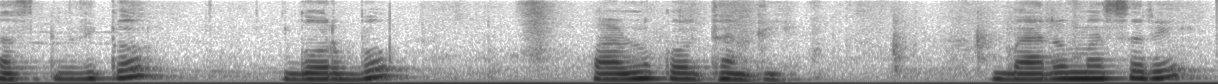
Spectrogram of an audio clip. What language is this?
Odia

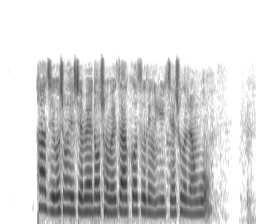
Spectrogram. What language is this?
Chinese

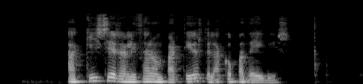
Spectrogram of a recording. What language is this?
Spanish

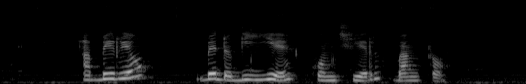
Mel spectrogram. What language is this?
Luo (Kenya and Tanzania)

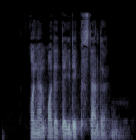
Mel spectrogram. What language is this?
Uzbek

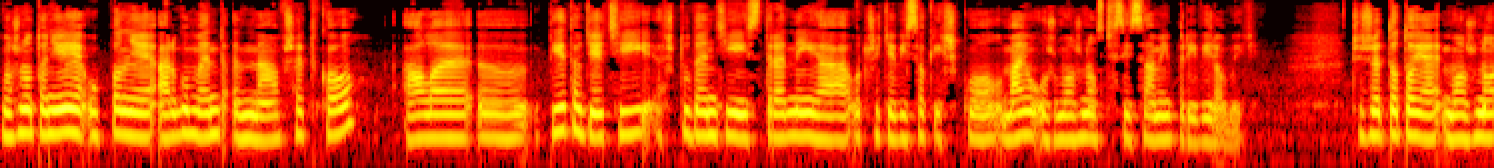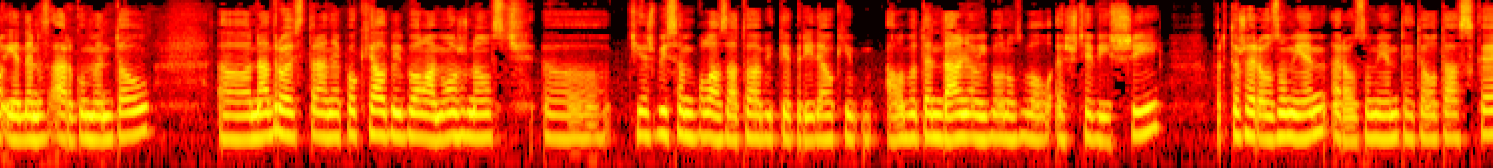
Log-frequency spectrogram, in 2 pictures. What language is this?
Slovak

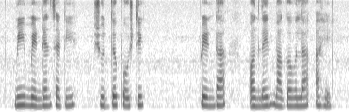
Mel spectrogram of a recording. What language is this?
Marathi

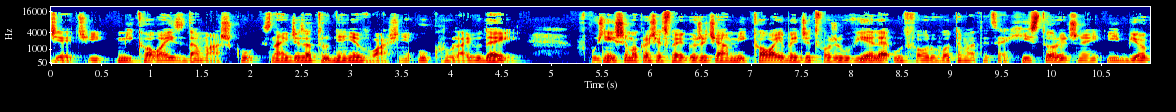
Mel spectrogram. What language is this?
Polish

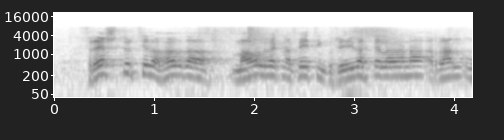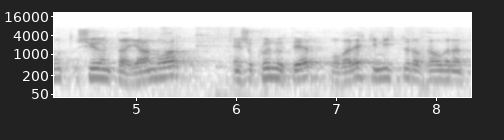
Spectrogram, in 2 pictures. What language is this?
Icelandic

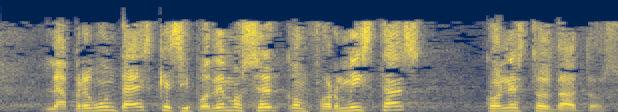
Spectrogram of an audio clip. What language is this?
Spanish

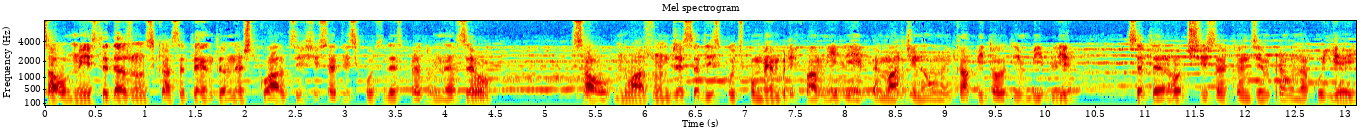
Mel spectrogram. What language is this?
Romanian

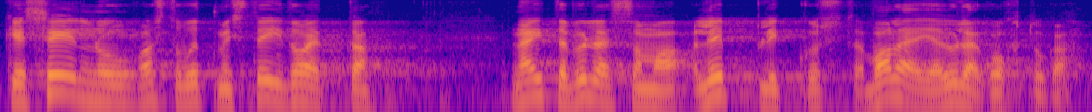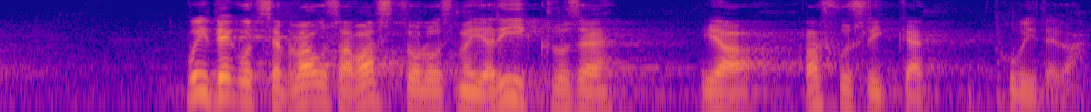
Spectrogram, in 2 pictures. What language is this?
Estonian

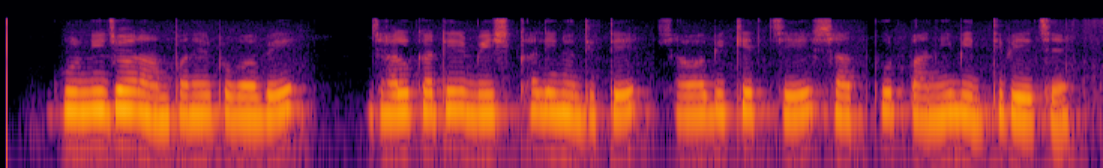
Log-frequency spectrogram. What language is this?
Bangla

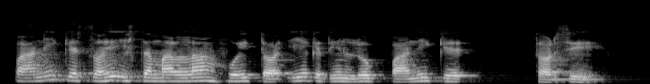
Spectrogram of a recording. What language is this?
Bhojpuri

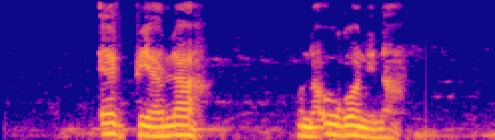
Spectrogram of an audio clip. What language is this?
Kalasha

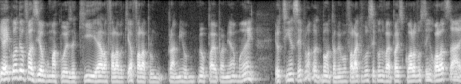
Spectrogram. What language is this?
Portuguese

